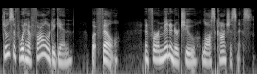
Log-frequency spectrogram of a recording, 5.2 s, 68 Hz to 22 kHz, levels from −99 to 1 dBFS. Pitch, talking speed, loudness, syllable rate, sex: 220 Hz, 175 wpm, -21 LUFS, 5.7 syllables/s, female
